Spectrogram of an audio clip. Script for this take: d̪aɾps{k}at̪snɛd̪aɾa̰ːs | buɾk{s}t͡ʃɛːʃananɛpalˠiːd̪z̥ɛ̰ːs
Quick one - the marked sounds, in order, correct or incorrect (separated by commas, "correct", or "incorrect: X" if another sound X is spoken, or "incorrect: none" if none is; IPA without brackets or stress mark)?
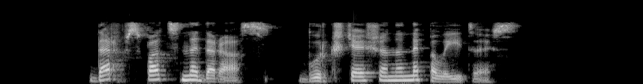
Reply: incorrect: p, incorrect: ʃ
